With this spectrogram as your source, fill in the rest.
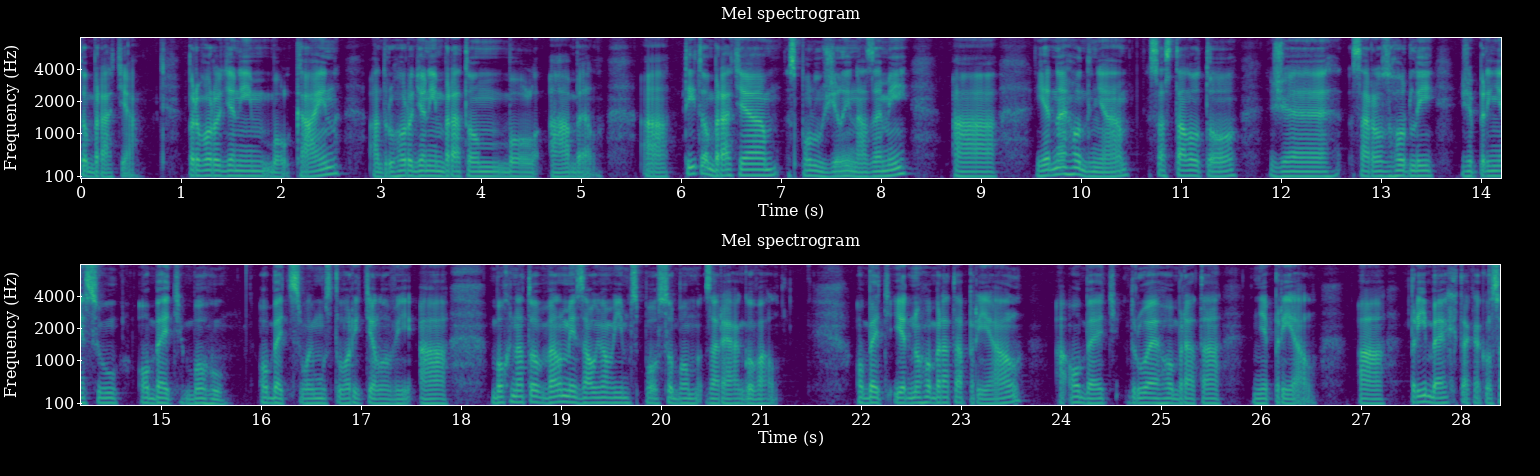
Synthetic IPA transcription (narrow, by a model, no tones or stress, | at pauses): ɔbɾa̰cɪa̰pr̩ʋɔɾɔɟɛniːmbɔ̰lka̰jnʔa̰d̪ɾuɦɔɾɔɟɛniːmbɾʔat̪ɔmbɔ̰lʔaːbɛ̰lʔa̰t̪iːt̪ɔbɾacɪaspɔluʒilinazɛmi | ʔa | jɛd̪nɛːɦɔd̪ɲa | sast̪alɔt̪ɔʒɛsaɾɔzɦɔd̪liʒɛpɾiɲɛsuːʔɔbɛcbɔɦu | ʔɔbɛcsʋɔjmust̪ʋɔɾicɛʎɔʋḭʔabɔɣnat̪ɔʋɛʎmizaujmaʋiːmspʊɔsɔbɔmzaɾʔɛaɡɔʋa̰l | ʔɔbɛɟjɛd̪nɔɦɔbɾat̪apɾijal | ʔa̰ʔɔbɛɟd̪ɾuɦɛːɦɔbɾat̪aɲɛpɾija̰l | ʔapɾiːbɛxt̪a̰ɡa̰kɔsa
